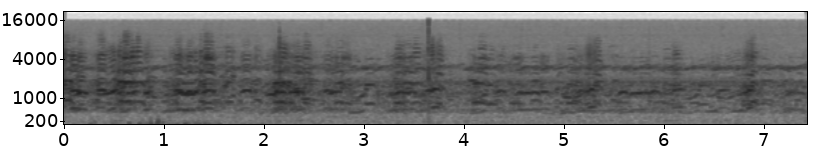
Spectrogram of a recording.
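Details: A flock of Canada geese passing over a house gives a steady chorus of overlapping nasal honks, roughly one a second, with no other sounds.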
